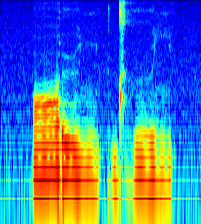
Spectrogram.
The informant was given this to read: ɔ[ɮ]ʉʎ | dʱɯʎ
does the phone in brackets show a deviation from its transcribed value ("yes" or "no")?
yes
